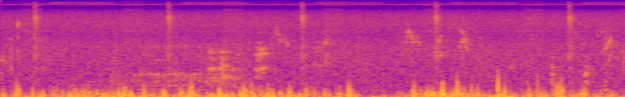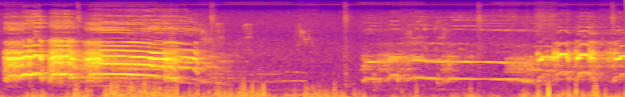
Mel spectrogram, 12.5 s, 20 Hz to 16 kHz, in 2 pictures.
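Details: A homegrown hybrid Kencana rooster (Ameraucana × Barred Rock/Ameraucana cross) crows twice in the barn on 26 January 2013: a loud harmonic-rich cry around six seconds and a shorter crow near ten seconds, over low rumbling barn noise.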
